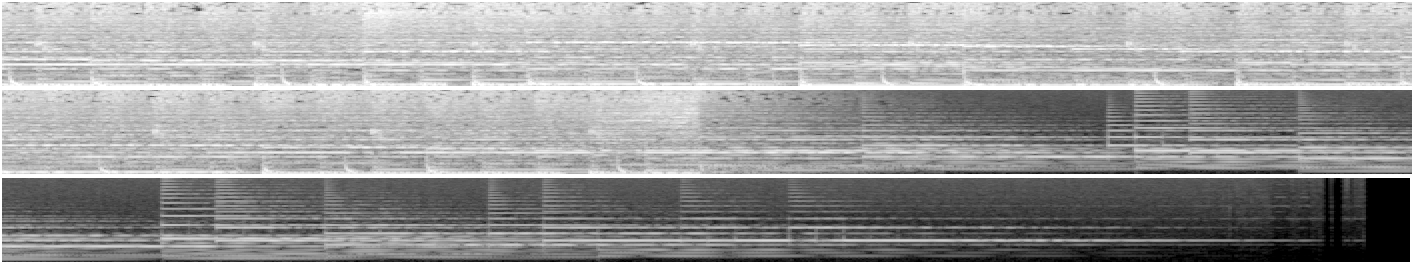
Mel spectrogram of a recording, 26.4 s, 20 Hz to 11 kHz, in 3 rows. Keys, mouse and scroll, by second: 2.0 click, 4.0 alt+scroll down 1, 4.5 click, 5.8 alt+scroll down 1, 6.1-6.4 scroll up 2, 6.5 click, 6.6 scroll down 1, 6.8 alt+scroll up 2, 7.3 ctrl+s, 7.4 click, 7.4 space, 7.6 click, 8.0 scroll down 1, 8.3-9.5 drag, 10.2 scroll up 2, 10.6 scroll down 1, 10.8 click, 11.3 scroll up 1, 11.4 scroll down 2, 11.6 click, 12.1 alt+Num_Lock, 12.1 alt+scroll up 2, 12.3 alt+scroll down 1, 12.7-14.2 drag, 14.2-15.6 drag, 15.6 ctrl+z, 15.9 click, 17.3 click, 18.1 alt+scroll down 1, 18.3 alt+scroll up 1, 18.4 scroll down 2, 18.6 click, 18.8 space, 19.1 scroll up 3, 19.7 scroll down 1, 20.5 scroll up 1, 21.0-21.4 scroll down 2, 21.9-23.3 drag, 23.3 alt+scroll up 2, 23.6 click, 23.7 alt+scroll down 1, 24.6 click, 25.5 scroll down 1, 26.1 click.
